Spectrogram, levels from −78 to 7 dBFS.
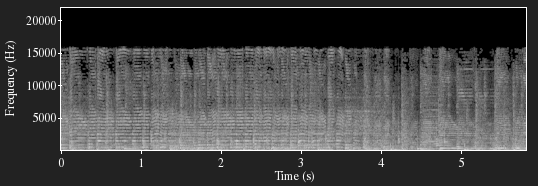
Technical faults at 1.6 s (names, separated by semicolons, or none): doubled audio track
